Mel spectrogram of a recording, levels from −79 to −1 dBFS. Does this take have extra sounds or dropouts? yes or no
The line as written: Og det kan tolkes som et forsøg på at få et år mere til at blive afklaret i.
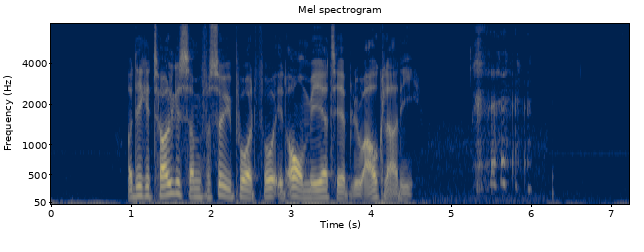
yes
